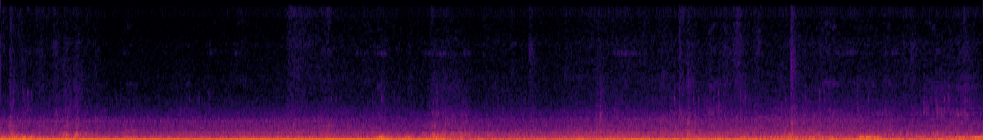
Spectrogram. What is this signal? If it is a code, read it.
The noise inside a bus. There is no code.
